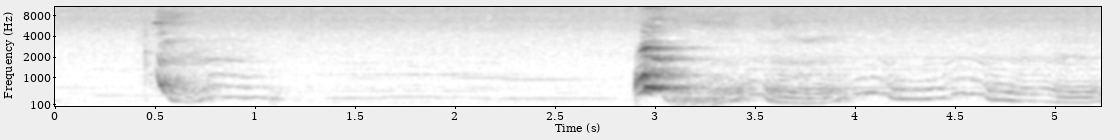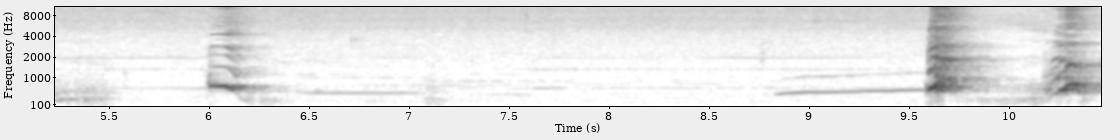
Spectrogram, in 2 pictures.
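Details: Black Cocker Spaniel Sashka, seeming tired and groaly, howling to wind instruments such as the clarinet; scattered sharp yelps, a warbling wavering howl, a held note, then a rising tone ending in two loud barks.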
